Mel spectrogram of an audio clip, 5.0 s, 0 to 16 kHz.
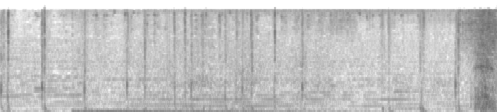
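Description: Roach, the horse in Witcher 3, trots along with steady rhythmic clip-clop hoofbeats, moderately close, over a soft background ambience and ending in a louder rustle.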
